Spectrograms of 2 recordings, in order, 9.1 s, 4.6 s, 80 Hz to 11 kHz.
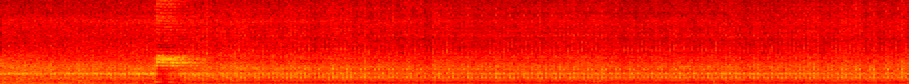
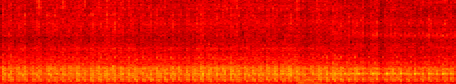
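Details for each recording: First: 2017 Toyota Fortuner diesel idling smoothly after the alternator bearings were replaced; the earlier loud whine/helicopter-like noise, mistakable for turbo or internal engine fault, is gone, with no whine, rattle or grinding. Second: 2017 Toyota Fortuner diesel idling with a loud, constant rough whirring from the alternator; worn alternator bearing, only the bearing needs replacing.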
